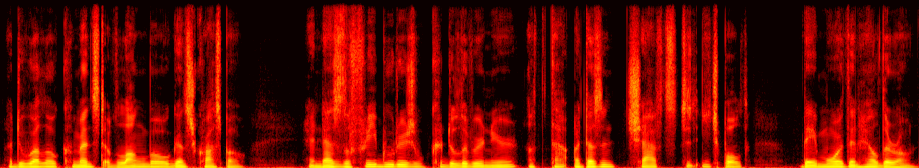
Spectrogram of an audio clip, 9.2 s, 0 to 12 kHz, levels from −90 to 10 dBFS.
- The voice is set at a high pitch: No, low, 115 Hz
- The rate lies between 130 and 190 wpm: Yes, average, 170 wpm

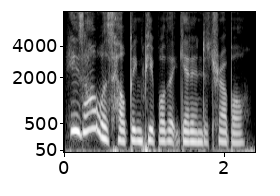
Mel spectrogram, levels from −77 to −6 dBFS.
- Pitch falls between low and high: No, high, 215 Hz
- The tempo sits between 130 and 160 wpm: No, average, 200 wpm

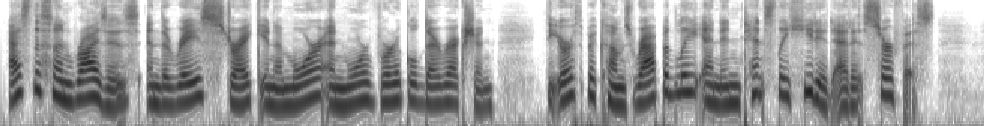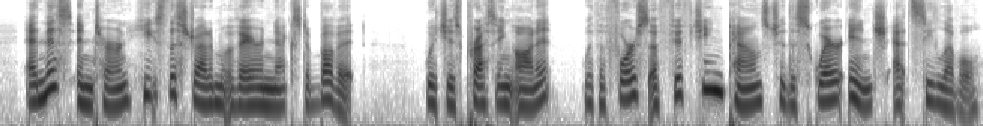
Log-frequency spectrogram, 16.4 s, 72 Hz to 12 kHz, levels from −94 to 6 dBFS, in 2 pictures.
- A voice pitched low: No, high, 200 Hz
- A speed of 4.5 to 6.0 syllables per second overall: Yes, 5.5 syllables/s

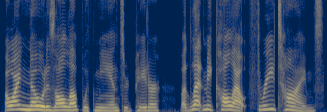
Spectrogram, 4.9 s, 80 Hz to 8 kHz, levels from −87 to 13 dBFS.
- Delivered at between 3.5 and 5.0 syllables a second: Yes, 4.9 syllables/s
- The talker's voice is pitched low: No, high, 245 Hz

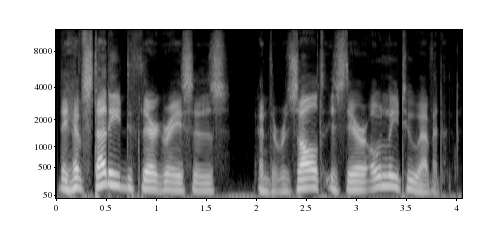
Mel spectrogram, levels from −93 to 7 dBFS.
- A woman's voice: No, male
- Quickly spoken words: No, average, 190 wpm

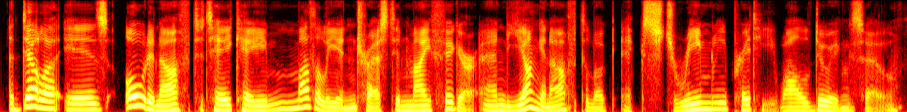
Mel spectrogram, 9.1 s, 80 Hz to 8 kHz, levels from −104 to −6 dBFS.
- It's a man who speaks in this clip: Yes, male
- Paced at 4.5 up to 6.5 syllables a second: No, 4.3 syllables/s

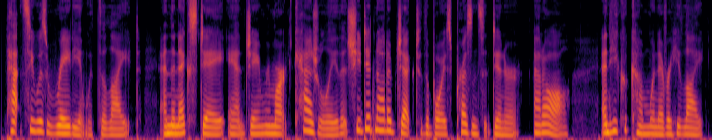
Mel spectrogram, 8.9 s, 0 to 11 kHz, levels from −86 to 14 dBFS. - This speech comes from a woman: Yes, female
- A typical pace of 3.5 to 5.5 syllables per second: No, 5.9 syllables/s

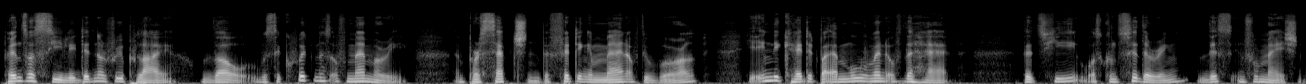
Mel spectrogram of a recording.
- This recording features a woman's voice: No, male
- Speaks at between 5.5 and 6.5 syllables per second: No, 4.9 syllables/s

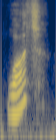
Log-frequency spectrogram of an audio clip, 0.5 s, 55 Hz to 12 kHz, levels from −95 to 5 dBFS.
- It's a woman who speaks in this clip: Yes, female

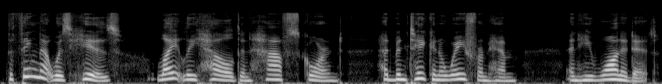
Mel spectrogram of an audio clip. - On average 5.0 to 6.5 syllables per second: No, 4.8 syllables/s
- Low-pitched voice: No, high, 210 Hz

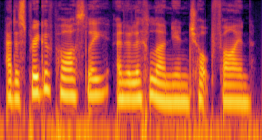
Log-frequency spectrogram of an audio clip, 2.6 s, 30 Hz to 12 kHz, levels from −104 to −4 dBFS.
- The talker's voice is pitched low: No, medium, 185 Hz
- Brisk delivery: Yes, fast, 250 wpm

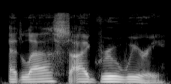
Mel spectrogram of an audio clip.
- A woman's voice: No, male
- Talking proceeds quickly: No, average, 175 wpm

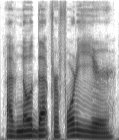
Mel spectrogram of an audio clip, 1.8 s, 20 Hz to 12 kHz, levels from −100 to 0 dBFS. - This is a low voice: Yes, low, 120 Hz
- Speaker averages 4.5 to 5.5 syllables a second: No, 5.7 syllables/s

